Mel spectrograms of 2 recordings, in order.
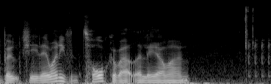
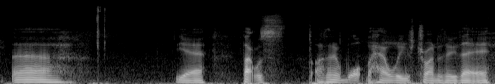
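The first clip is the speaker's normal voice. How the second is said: ordinary talk, nothing marked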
